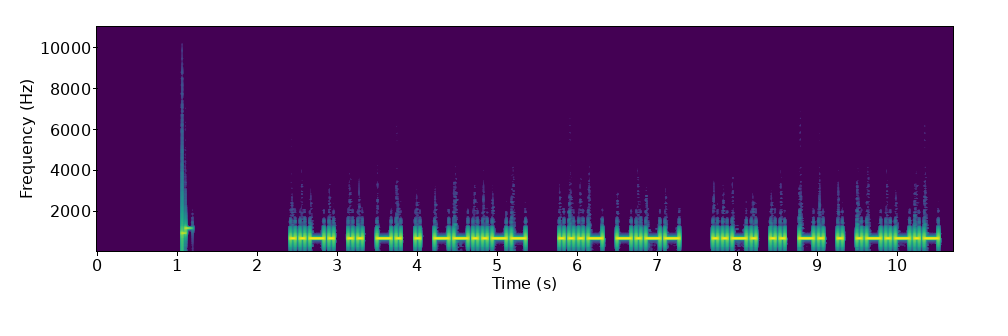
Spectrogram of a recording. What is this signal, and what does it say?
Morse code, heard as a keyed tone, about 20 wpm, 700 Hz. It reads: FINE, VY FINE.
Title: Sentences from Top 500 Words and Abbreviations 20wpm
